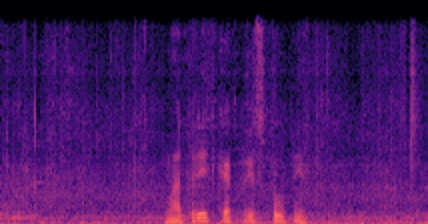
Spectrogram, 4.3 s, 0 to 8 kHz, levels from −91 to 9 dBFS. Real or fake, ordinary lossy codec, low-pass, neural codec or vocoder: fake; none; 7.2 kHz; codec, 16 kHz in and 24 kHz out, 1.1 kbps, FireRedTTS-2 codec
